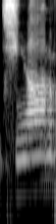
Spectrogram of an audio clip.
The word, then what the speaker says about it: ज्ञान: गिना जा सकता है जो जन नहीं बोलेंगे ज्ञान नहीं बोलेंगे नहीं तो यहां का व्यवहार अलग और वहां तो अपने ही लोगों का एकदम जो अपने लोग हैं जो उच्चारण को लेकर बड़े सतर्क रहते हैं व भी ज्यादातर ज्ञान ही बोलेंगे ज ही बोलते हैं इसको इसलिए आप लोगों से भी एक निवेदन है कि आप जन बोलिए जनी बोलिए ज बोलिए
